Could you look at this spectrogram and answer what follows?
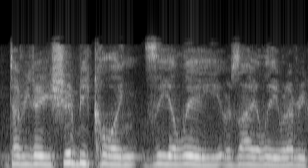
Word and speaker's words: Xia Li: Also, Xia Li, that's how you say her name.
